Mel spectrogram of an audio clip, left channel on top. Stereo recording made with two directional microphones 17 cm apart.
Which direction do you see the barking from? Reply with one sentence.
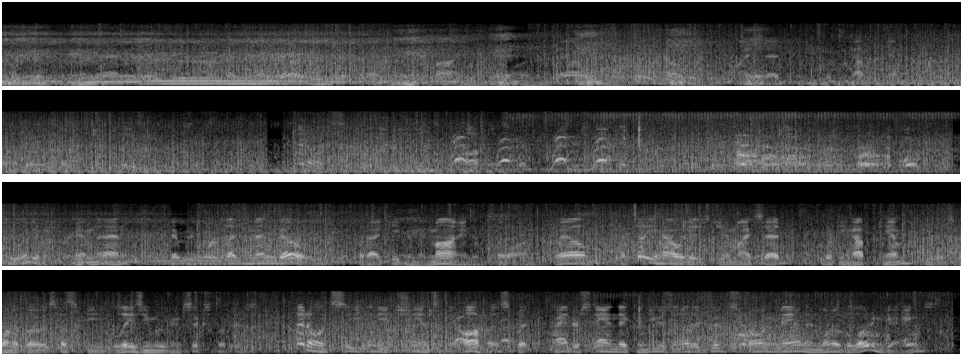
You can hear the barking on the left.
